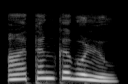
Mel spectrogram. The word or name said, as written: ಆತಂಕಗೊಳ್ಳು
